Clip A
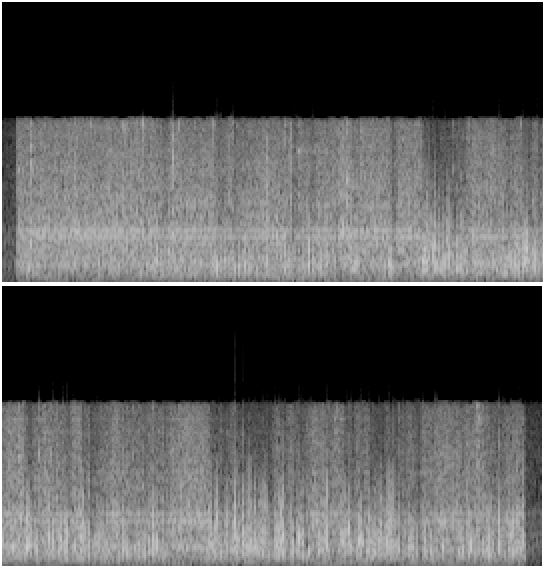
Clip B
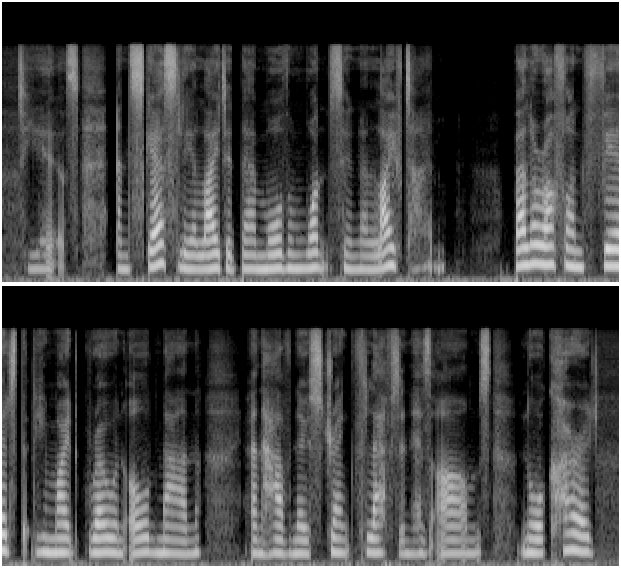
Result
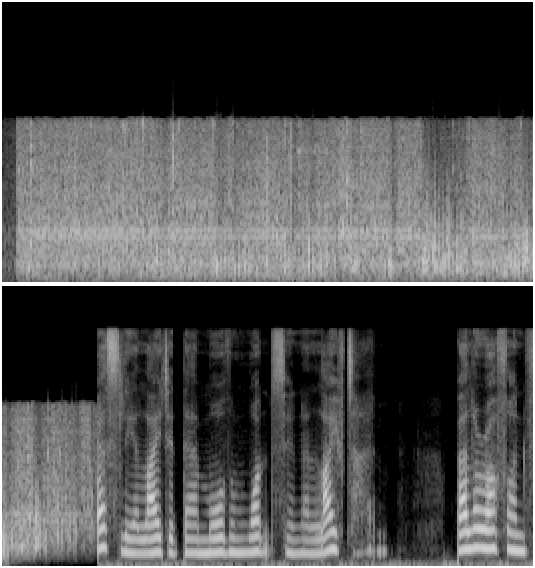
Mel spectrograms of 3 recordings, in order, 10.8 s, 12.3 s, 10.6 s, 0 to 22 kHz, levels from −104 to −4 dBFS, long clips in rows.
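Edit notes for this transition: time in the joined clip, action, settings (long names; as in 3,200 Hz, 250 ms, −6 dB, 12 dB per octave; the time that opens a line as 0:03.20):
clip A
0:05.37–0:06.26: high-pass filter 210 Hz → 1,400 Hz
0:06.26: continue with clip B from 0:01.53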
